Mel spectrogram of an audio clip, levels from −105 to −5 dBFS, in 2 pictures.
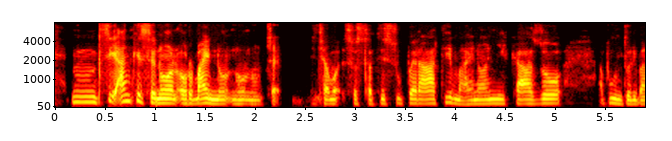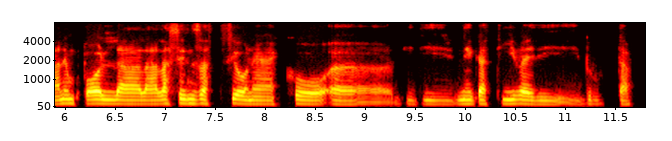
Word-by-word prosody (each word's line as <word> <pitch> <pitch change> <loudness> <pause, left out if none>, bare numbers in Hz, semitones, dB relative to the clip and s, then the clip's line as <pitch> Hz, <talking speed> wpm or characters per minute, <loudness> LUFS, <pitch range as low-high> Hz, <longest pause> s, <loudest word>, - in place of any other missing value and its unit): mhmm, 195 0 -3
sì, 175 - -2
anche 225 +1 +3
se 175 - +2
no 160 0 +7
ormai 150 +1 +5
no 140 -1 +2
no 140 0 -4
non 130 -1 -7
cioè - - -8 0.3
diciamo - - -4
so' - - -12
stati - - -7
superati 150 +3 -1
ma 135 -5 -4
in 135 +1 -4
ogni 145 +1 -2
caso, 150 +3 0 0.3
appunto 145 -4 -4
rimane 130 +2 -2
un 150 - -2
po' 145 0 +8
la 135 -2 +1
la 130 0 0
la 145 +2 +1
sensazione 145 -3 -2
ecco, 130 +1 -2
ehm, 120 - -5
di 125 - -20
di 125 -2 -13
negativa 135 +1 -1
e 130 - +1
di 65 - -12
brutta. 130 - -12
140 Hz, 175 wpm, -32 LUFS, 130-150 Hz, 0.3 s, po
